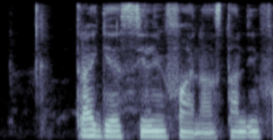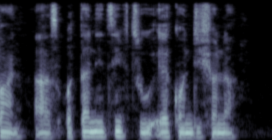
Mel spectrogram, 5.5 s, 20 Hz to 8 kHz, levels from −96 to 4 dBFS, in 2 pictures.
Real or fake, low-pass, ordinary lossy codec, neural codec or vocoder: fake; 7.2 kHz; none; vocoder, 24 kHz, 100 mel bands, Vocos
